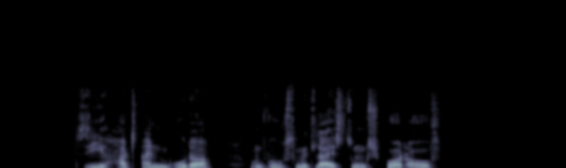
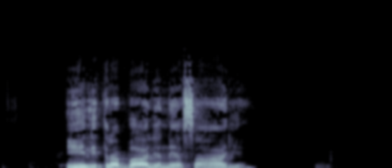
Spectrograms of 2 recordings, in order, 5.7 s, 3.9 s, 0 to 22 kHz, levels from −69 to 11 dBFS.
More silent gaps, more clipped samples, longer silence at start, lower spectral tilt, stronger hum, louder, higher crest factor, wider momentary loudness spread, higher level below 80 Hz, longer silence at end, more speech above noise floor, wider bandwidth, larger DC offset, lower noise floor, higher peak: neither; neither; first, 0.8 s vs 0.65 s; about the same, -4.5 dB/octave vs -4.5 dB/octave; neither; second, -29 LUFS vs -14 LUFS; about the same, 20 dB vs 16 dB; about the same, 10 LU vs 10 LU; second, -84 dBFS vs -52 dBFS; about the same, 1.3 s vs 1.4 s; about the same, 60 dB vs 60 dB; second, 11 kHz vs 14.5 kHz; neither; first, -88 dBFS vs -75 dBFS; second, -10 dBFS vs 0 dBFS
